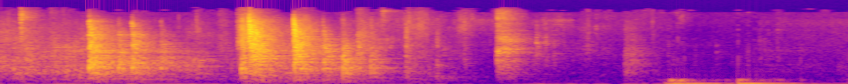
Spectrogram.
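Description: Handling noise from a door skin being fitted onto a UTV door frame by hand: scrapes and knocks in the first couple of seconds, then two or three low dull thumps near the end.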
